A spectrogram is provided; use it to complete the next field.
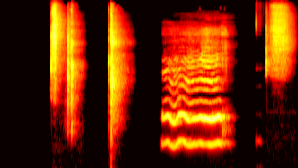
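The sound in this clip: A bottle of beer brewed near a pumpkin patch is cracked open: a couple of small clicks, then a sharp snap, followed later by a brief hiss.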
